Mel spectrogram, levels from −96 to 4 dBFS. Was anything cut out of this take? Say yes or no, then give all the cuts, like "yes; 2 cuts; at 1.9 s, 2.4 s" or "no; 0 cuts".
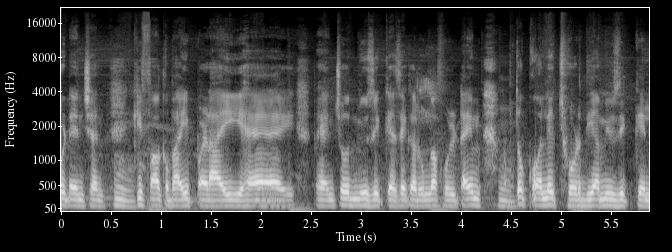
no; 0 cuts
